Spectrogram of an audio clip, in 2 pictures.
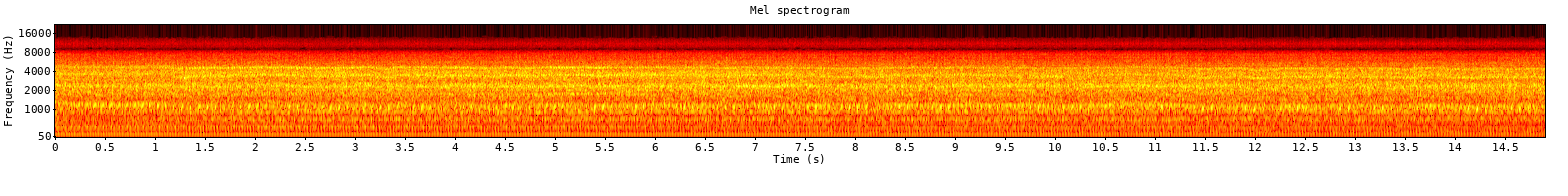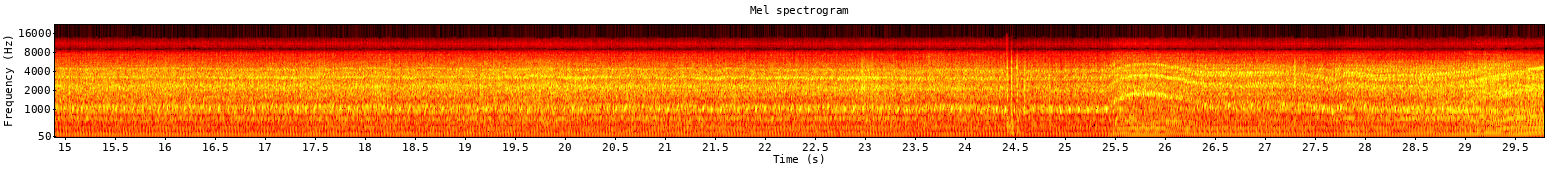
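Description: Yamaha Tracer 9 GT's three-cylinder engine running steadily at low revs. About 26 s in it gives a brief blip of the throttle, and near the end the revs climb as the bike pulls away.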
